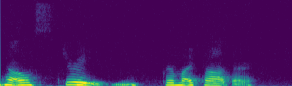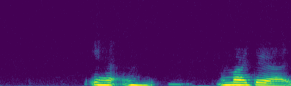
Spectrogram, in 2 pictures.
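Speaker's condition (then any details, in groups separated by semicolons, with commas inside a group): Cerebral palsy; affects walking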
